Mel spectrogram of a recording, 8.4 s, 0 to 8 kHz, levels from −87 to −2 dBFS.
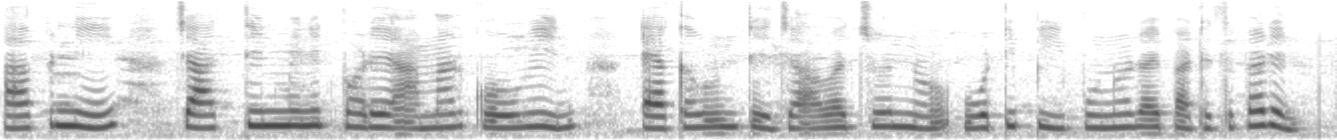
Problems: constant background noise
